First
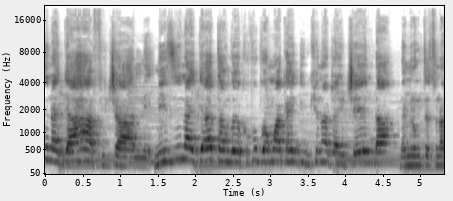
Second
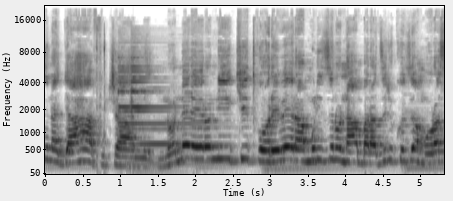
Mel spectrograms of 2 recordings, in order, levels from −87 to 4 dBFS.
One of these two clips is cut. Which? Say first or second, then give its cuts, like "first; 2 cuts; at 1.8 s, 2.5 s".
second; 1 cut; at 1.4 s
